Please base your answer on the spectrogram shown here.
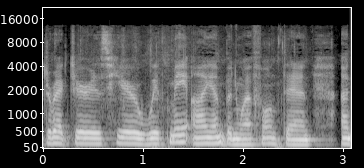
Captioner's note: speaking French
